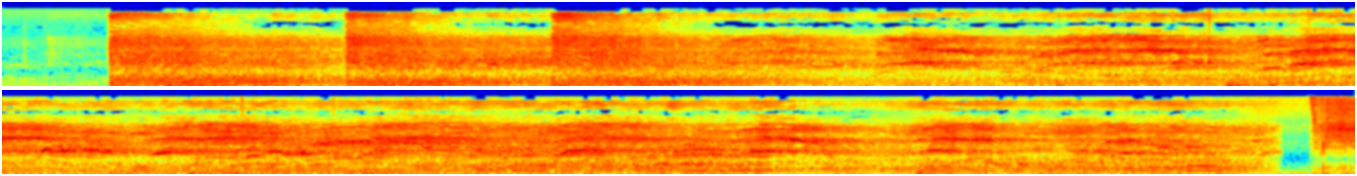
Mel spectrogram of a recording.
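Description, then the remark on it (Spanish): Three sharp gunshots crack out in a church in the first few seconds, the first two from a shooter and the third from a churchgoer, followed by sustained panicked screaming and shouting from churchgoers seeking cover among the pews and running for refuge, loud, chaotic voices continuing to the end. “En el video se puede escuchar los gritos de los feligreses que buscan protegerse entre las bancas y corren para refugiarse.”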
